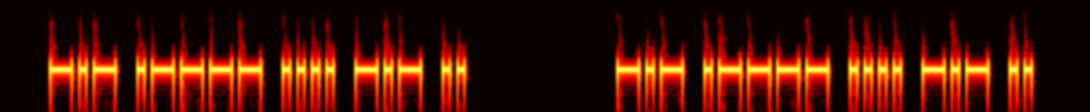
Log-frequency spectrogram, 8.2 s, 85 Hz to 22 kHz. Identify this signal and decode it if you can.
Morse code, heard as a keyed tone, about 22 wpm, 700 Hz. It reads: K1HKI K1HKI
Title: USA Call Signs - 5 Characters - Repeated 2x - 22wpm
